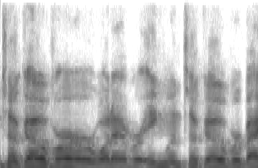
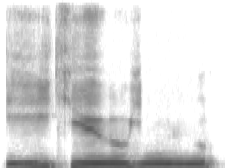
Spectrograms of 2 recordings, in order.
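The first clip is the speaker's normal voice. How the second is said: slow, softer letters one by one; spelling it out; 2 semitones lower, 5 dB quieter, much slower than usual. Real, not acted. Friend typing a search, slowly spelling the letters. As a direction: sound out each letter deliberately.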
